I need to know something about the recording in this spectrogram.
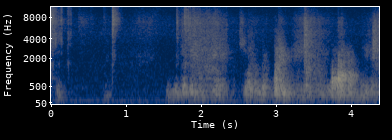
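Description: Aluminium foil crinkling and rustling under a hand as mushroom caps are set down on it: two sharp taps first, then several crackly bursts over the second half, the loudest just before the end.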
